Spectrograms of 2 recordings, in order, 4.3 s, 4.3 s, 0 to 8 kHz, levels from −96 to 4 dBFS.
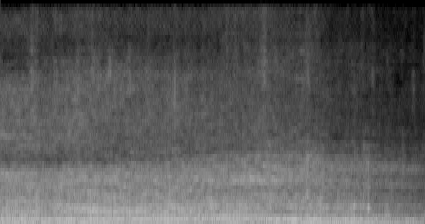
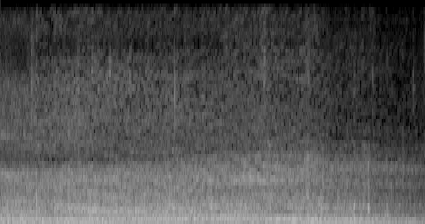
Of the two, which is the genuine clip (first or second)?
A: second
